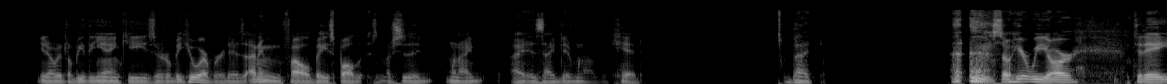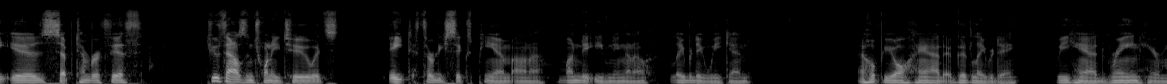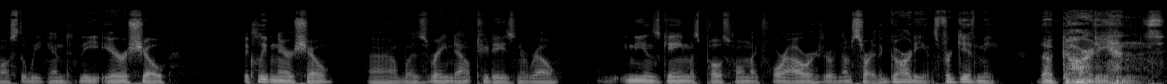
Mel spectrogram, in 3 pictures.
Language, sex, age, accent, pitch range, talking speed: English, male, 40-59, American, 75-95 Hz, 175 wpm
